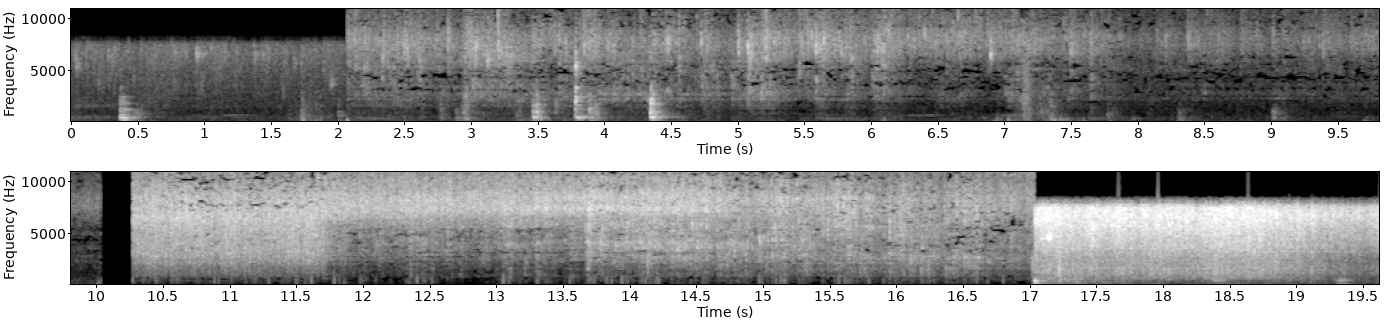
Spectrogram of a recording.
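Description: Chicken pieces and onions sizzling in a stainless steel skillet, with a wooden spatula knocking and scraping in the pan as they are stirred. The sizzle is faint at first, jumps much louder about ten seconds in, and louder again near the end.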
